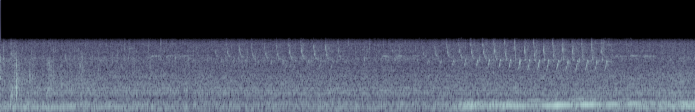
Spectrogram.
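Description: A bird singing a rapid string of short down-slurred chirps, about six a second, for several seconds. In the last few seconds a low engine hum grows louder and becomes the loudest sound.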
